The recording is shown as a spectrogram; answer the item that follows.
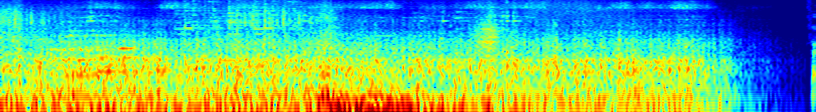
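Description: Logo-intro sound effect of turning metal gears: loud, dense mechanical clattering over a low rumble, with a few brief surges. It fades out about seven and a half seconds in.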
